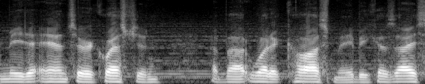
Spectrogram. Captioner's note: birds chirping; solemn music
